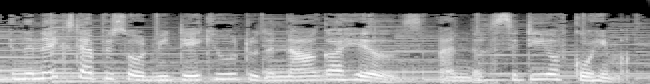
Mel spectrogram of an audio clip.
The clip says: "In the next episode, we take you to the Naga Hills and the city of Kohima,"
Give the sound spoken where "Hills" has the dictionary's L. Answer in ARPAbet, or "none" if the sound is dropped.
L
